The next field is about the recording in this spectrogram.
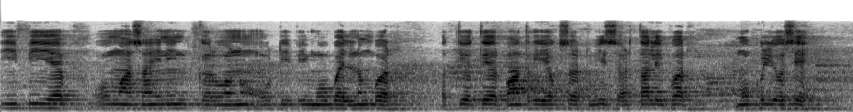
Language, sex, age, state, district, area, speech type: Gujarati, male, 30-45, Gujarat, Morbi, rural, read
